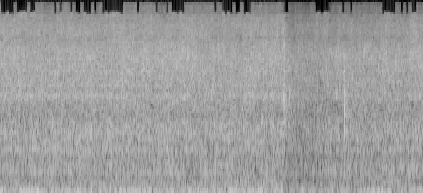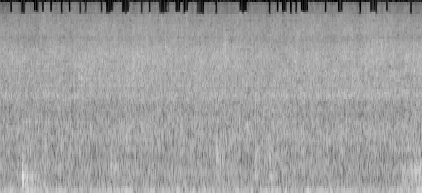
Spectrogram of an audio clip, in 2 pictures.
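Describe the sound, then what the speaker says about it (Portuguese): Black pepper sautéing in an oiled pan, a steady close sizzle and crackle of frying with a brief softer dip midway, continuous throughout with no voices. "Pode ir salteando."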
